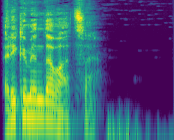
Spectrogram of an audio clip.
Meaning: 1. to introduce oneself 2. to be advisable/recommended 3. passive of рекомендова́ть (rekomendovátʹ)
- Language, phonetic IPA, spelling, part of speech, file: Russian, [rʲɪkəmʲɪndɐˈvat͡sːə], рекомендоваться, verb, Ru-рекомендоваться.ogg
